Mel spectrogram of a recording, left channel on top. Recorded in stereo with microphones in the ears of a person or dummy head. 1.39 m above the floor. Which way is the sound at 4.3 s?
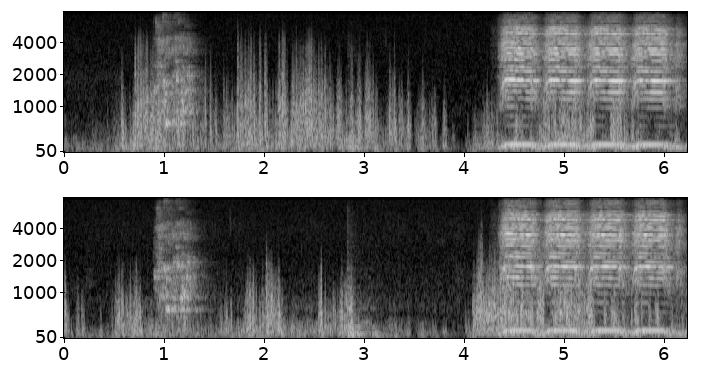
40° left (ahead or behind).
